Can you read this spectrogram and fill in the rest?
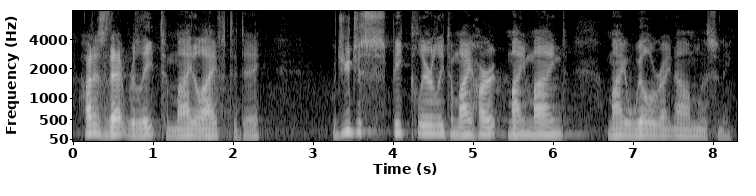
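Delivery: soft, earnest prayer to the Lord; hushed prayer. Acted. Leads a closing prayer.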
